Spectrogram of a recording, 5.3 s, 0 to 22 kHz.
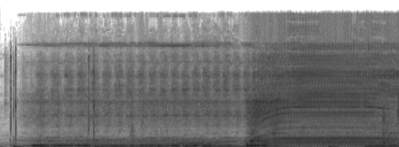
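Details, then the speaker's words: Nanrobot electric scooter (D6+, D4+ 3.0 or LS7+) with hydraulic Nutt disc brakes, wheel spinning: rhythmic scraping swish about twice a second with faint ring as the pads rub the disc; fixed by loosening the caliper's two 5 mm hex screws and realigning it. "as you can hear, the brake pads are touching the brake disc."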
